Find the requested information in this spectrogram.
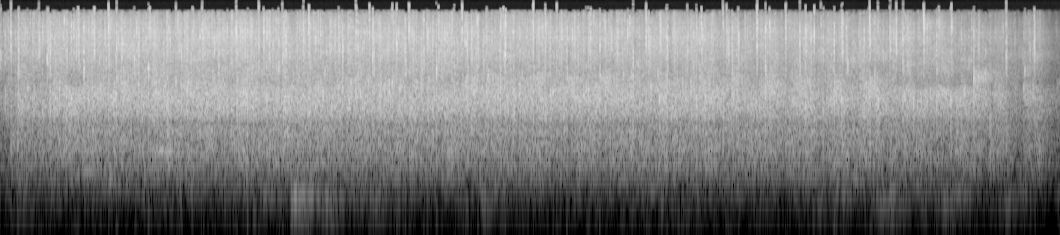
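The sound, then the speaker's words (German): Sustained audience applause for the event's organizers, the municipality of Böllerberg with its mayor and deputy mayor, a dense steady wash of many hands clapping at an even loudness for about ten seconds before tapering slightly at the end, with no voices over it. “Der erste große Applaus gehört euch.”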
